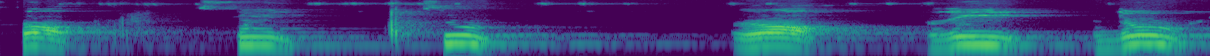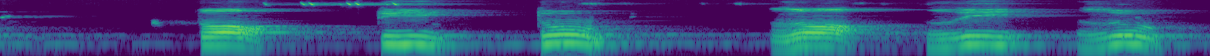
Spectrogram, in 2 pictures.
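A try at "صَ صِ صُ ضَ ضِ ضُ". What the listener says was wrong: আপনি এই সদ এবং দদের উচ্চারণটা আবার একটু শুনেন।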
